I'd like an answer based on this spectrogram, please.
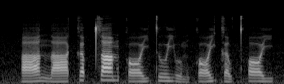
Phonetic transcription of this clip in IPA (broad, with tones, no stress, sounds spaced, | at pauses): aː˨˥ n̪ aː˨˧ k ɐ˥ p̚ t͡s aː˥ m k ɔː˨˧ j t̪ uː˧ j uː˨˩ m k ɔː˨˥ j k ɐ˨ w t̪ʰ ɔː˧ j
